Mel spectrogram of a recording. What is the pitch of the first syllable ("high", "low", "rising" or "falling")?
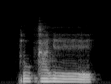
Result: low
